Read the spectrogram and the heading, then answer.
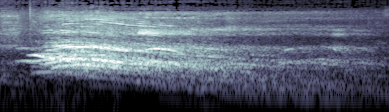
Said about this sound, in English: Good, and now a higher indulgent yawn, please.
